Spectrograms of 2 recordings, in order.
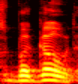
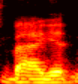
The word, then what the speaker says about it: Baggett: I'm sorry, Coach Bagot. I'm sorry, that was Coach Crumpton. Sorry about that. It's Baggett, but that's okay.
